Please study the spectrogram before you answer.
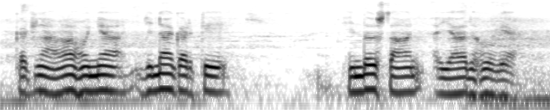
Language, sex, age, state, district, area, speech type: Punjabi, male, 60+, Punjab, Bathinda, rural, spontaneous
